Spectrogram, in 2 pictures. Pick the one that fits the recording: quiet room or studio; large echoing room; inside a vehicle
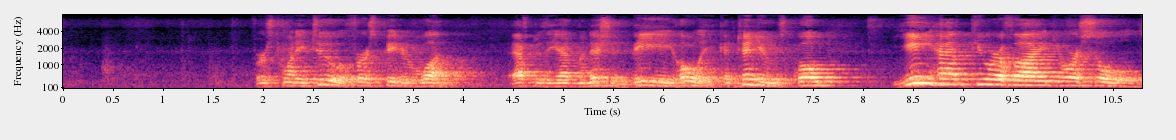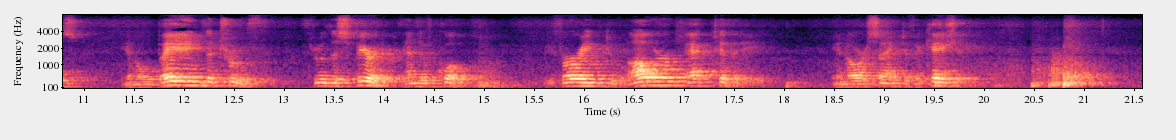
large echoing room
